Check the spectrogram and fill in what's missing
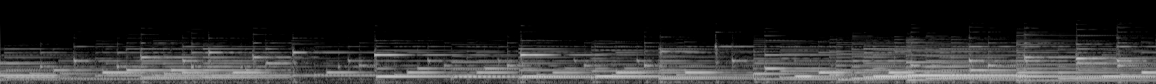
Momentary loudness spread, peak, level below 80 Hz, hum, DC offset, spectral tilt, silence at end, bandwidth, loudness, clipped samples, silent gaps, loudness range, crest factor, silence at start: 9 LU; -6 dBFS; -52 dBFS; none; under 0.1%; -8.5 dB/octave; 0 s; 5.8 kHz; -21 LUFS; under 0.1%; none; 4 LU; 14 dB; 0 s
